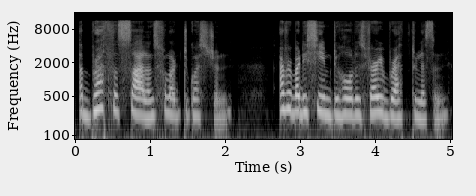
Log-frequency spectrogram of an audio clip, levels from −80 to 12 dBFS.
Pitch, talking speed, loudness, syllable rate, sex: 235 Hz, 165 wpm, -18 LUFS, 6.6 syllables/s, female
